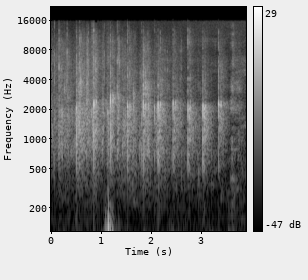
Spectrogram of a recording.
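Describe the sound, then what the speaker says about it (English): An audience at an engineering and art talk gives a short burst of scattered applause, fairly close and uneven, with a few louder claps and a thump standing out before it trails off. "Give her a round of applause."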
